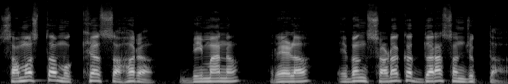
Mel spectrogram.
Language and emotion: Odia, neutral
